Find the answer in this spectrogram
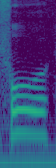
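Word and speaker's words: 福: The red are full. I forgot to put it in the report. It's fu, pronounced like they write a full at the door.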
